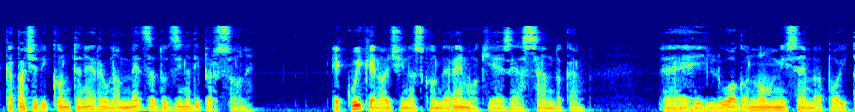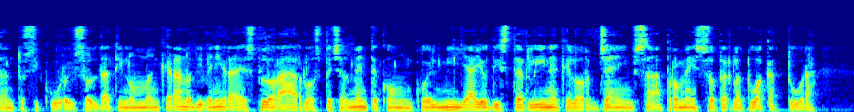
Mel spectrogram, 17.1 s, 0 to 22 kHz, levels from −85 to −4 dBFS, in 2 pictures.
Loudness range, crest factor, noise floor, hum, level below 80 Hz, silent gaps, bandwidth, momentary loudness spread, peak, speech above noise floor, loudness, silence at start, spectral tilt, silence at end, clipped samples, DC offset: 3 LU; 20 dB; -64 dBFS; none; -46 dBFS; none; 8.8 kHz; 7 LU; -8 dBFS; 37 dB; -28 LUFS; 0.05 s; -5.5 dB/octave; 0.4 s; under 0.1%; under 0.1%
